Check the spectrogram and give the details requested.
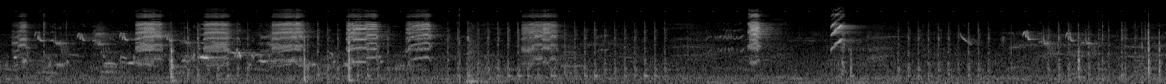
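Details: Rainbow lorikeet giving harsh broadband screeches in bursts, several loud shrieks in the first five seconds, then scattered sharp squawks and faint high chatter, with clicks and light background noise.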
